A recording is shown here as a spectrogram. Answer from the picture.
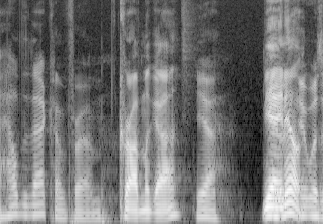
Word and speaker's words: Krav Maga: How is that pronounced? Krav Maga. Krav Maga.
